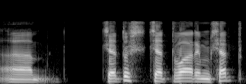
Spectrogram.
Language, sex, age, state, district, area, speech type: Sanskrit, male, 30-45, Karnataka, Chikkaballapur, urban, spontaneous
